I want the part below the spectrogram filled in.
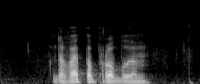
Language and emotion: Russian, neutral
